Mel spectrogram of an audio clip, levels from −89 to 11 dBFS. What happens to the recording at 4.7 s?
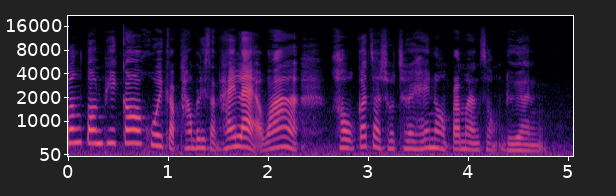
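Nothing goes wrong at 4.7 s; the audio there is intact, with no dropout, click, distortion or other fault.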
